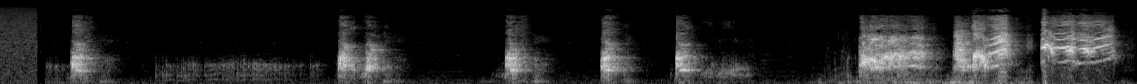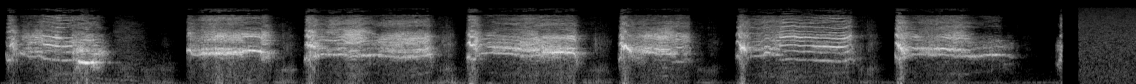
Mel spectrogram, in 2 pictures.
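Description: A small dog barks sharply a few times, then lets out a long run of high, wavering yelps and squeals, about one a second, as if in distress during a fight.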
